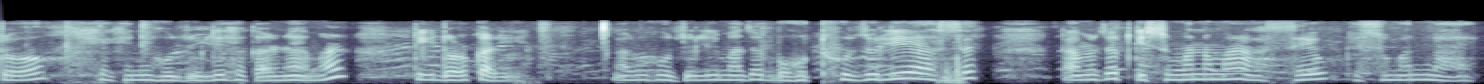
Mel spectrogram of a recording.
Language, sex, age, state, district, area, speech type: Assamese, female, 30-45, Assam, Charaideo, rural, spontaneous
